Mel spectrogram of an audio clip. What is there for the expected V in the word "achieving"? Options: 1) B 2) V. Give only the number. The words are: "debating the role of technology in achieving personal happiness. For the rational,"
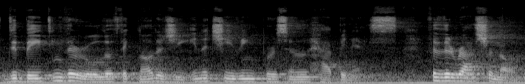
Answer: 2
